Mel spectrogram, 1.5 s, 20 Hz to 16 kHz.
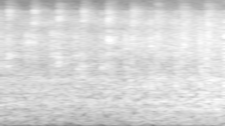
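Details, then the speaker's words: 2019 Ford F-59 commercial, 6.8 V10 gasoline, P0304, running with valve cover off, heard on opposite bank from cylinder 4: even, busy rocker clatter with no standout tick; normal valvetrain noise on this side. "si me voy a aquel lado a aquel lado no hace nada de ruido"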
